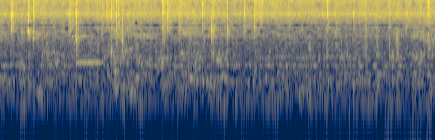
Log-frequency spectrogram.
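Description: Broth boiling in an aluminium pan on a gas stove: a steady bubbling hiss with many small pops.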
